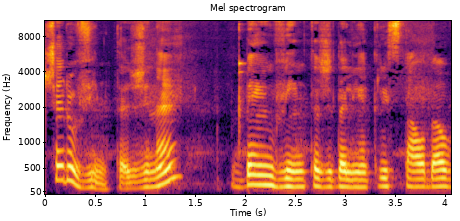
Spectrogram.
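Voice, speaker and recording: The voice has a dark, mellow tone and lively intonation. It moves at a fairly slow pace against a quiet background. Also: woman. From Brazil, São Paulo ABC region; São Paulo, Brazil. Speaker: beauty vlogger. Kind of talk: casual product review vlog. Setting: at home. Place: home room. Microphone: phone near.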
